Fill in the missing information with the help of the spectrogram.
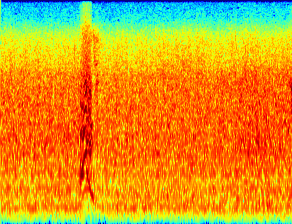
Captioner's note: barking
